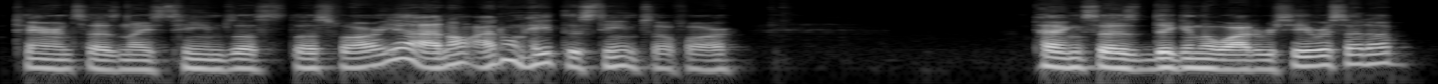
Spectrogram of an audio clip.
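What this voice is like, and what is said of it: Hoarse, fading voice. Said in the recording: “I'm losing my voice”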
